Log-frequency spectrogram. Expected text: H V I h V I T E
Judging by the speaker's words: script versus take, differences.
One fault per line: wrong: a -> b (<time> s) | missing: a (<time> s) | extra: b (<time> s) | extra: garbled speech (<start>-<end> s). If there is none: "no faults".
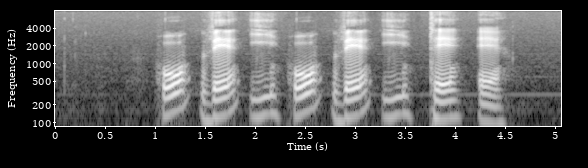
no faults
